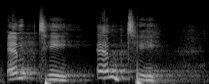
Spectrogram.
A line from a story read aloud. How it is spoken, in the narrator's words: she choked at last through her tears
